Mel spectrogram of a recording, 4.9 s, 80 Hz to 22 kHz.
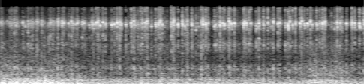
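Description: Naturally aspirated drag-race V8 idling at the starting line with a loud, steady, choppy rumble, a little quieter from about a second in.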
